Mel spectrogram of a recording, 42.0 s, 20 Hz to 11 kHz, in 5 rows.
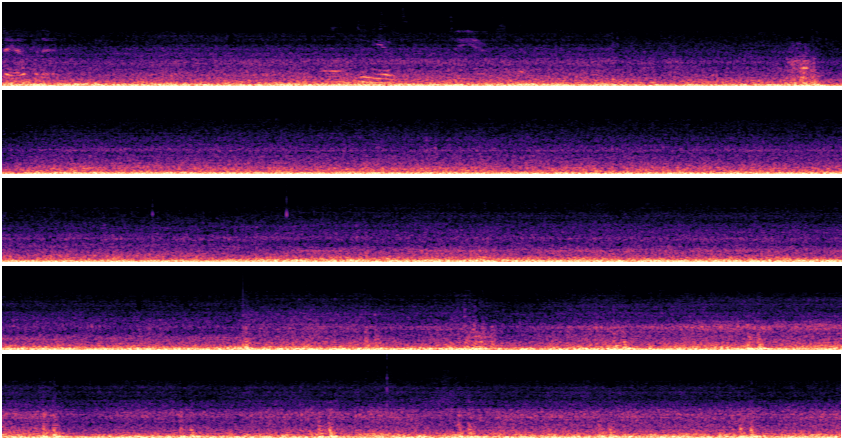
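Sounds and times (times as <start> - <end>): car cabin road rumble: 0.0 - 41.9.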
